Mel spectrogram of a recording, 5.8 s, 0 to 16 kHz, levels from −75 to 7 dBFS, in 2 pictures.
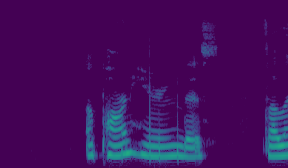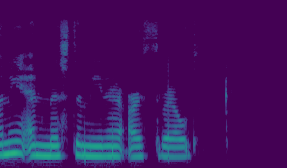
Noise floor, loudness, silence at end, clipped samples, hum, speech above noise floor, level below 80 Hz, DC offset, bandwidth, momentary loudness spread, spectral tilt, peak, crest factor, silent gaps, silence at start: -76 dBFS; -32 LUFS; 0.9 s; under 0.1%; none; 44 dB; -82 dBFS; under 0.1%; 11 kHz; 18 LU; -6.5 dB/octave; -18 dBFS; 16 dB; none; 0.85 s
